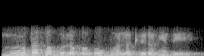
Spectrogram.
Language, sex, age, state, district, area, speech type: Odia, female, 18-30, Odisha, Boudh, rural, conversation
